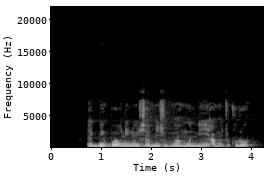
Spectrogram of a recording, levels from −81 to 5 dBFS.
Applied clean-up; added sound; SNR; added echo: none; none; none; none.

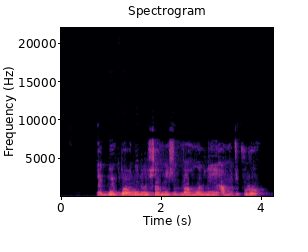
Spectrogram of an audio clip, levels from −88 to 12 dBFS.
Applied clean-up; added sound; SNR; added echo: neural mask model Resemble Enhance denoiser.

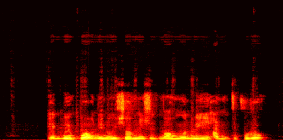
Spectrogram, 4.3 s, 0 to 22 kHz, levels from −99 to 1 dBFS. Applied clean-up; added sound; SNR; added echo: neural mask model DeepFilterNet 3.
